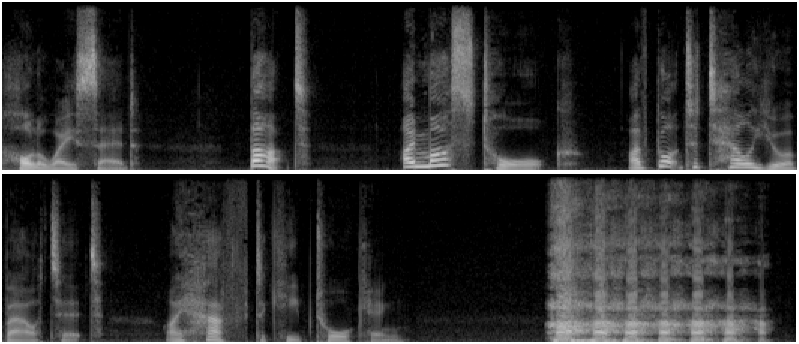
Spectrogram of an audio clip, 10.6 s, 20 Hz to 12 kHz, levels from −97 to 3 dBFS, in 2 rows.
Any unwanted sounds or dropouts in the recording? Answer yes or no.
yes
